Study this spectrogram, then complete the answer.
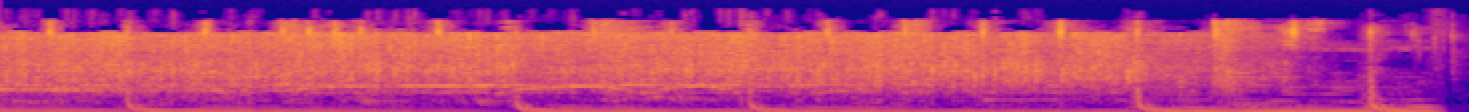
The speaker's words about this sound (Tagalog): No, palakpakan naman natin yan.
